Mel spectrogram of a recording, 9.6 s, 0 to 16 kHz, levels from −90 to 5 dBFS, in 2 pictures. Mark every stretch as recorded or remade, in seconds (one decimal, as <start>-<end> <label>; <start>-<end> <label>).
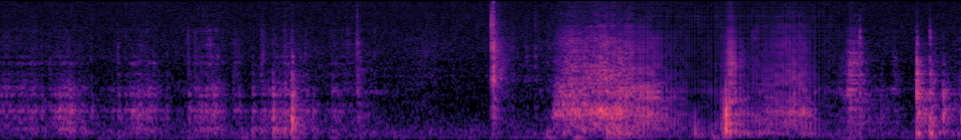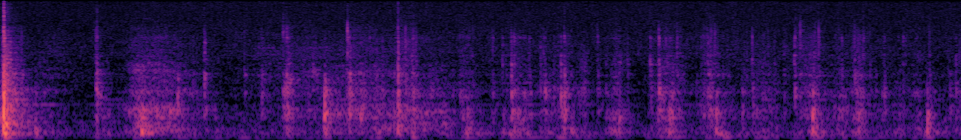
0.0-3.2 recorded; 3.2-4.2 remade; 4.2-9.6 recorded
